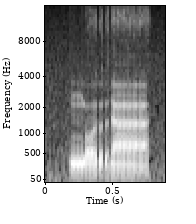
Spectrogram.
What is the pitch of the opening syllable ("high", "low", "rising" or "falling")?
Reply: low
